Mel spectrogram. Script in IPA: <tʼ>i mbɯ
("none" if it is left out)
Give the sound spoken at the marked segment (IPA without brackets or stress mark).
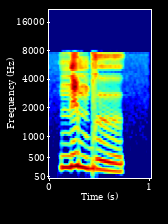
n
